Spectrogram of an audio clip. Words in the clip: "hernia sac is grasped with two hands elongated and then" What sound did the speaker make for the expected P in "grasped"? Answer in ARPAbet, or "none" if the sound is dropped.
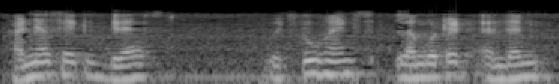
none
